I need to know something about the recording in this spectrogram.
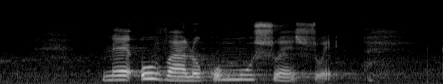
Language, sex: Xhosa, female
